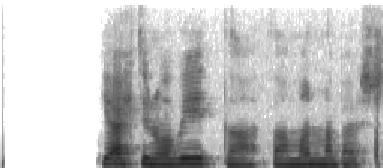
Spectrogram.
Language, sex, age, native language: Icelandic, female, 14, Icelandic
